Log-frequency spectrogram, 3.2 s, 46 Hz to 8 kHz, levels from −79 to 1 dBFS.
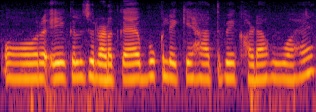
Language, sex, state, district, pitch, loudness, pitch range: Hindi, female, Himachal Pradesh, Shimla, 220 Hz, -15 LUFS, 215-225 Hz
